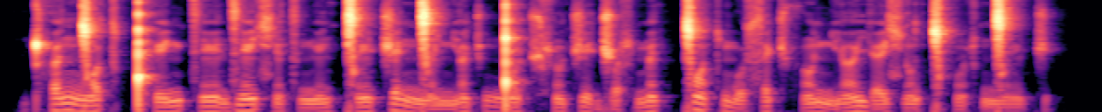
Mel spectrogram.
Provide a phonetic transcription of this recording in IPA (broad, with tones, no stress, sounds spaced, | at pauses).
ʈʰ ɐ˨˥ ŋ͡ǀ ɔ˩˧˩ t͡s ǃʰ e˩˧ ɲ t͡s ẽ˩˧˩ d͡z ẽ˧ ɕ ɐ̃˩ t͡s ŋ ẽ˩˧ ǀ ẽ˩˧˩ t͡ʃ ɛ˥˨ ŋ͡ǀ ɛ̃˩ ɲ j ɐ̃˧ t͡ʃ ŋ͡ǃ o˩˧˩ t͡ʃ ɬ õ˩˧ t͡ʃ e˩ d͡ʒ ɔ˩ ɬ m ɛ̃˧ t͡s ǀ ɔ̃˥˨ t͡s m o˩ s ɐ˧ t͡ʃ θ ɔ̃˩˧˩ ɲ j ɐ̃˨˥ j ɛ˩˧ ɕ ɔ̃˩˧˩ ǀʰ õ˩ ɬ ŋ͡ǀ ẽ˩ t͡ʃ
